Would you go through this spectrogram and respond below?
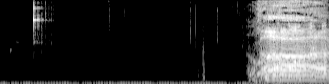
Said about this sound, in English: Give us an ASMR gulp. Here, let me.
